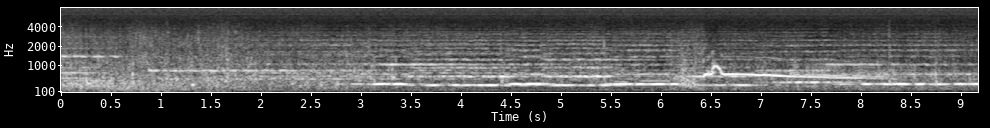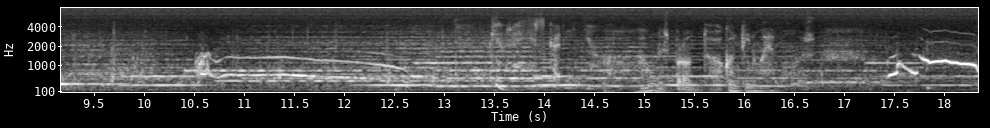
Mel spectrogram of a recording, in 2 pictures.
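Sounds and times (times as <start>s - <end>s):
dog howling: 0.0s - 15.5s, 16.4s - 18.3s.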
